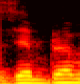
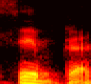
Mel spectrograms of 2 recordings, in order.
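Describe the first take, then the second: First: জেব্রা with a voiced z, "zebra"; usual Bengali pronunciation. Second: জেব্রা with s for z, "sebra"; German pronunciation. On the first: Teacher showing how Bengali speakers usually say it, জেব্রা as "zebra". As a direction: say জেব্রা starting on a buzzing z. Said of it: "সাধারণত আমরা জেব্রা বলি". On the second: Teacher contrasting German with Bengali and English, জেব্রা as "sebra". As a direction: say জেব্রা starting on an s, not z. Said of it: "জার্মানে এটাকে বলা হচ্ছে জেব্রা". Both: Shown as a demonstration.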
